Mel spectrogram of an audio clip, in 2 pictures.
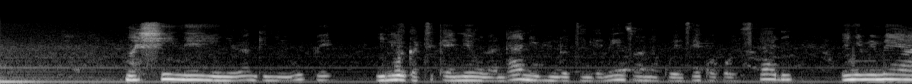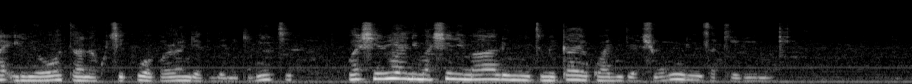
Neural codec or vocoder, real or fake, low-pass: none; real; 7.2 kHz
